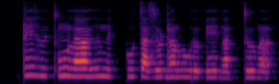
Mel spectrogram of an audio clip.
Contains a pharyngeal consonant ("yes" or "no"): no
